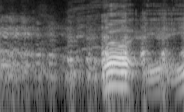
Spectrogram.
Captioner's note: general laughter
